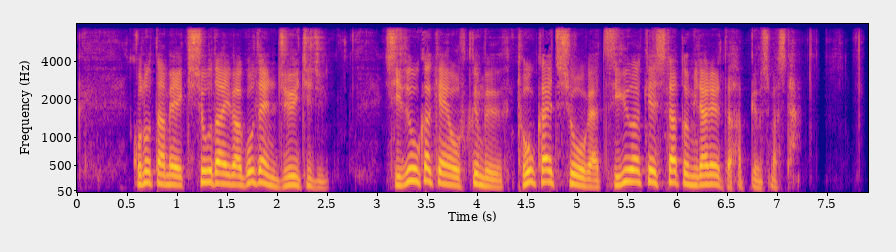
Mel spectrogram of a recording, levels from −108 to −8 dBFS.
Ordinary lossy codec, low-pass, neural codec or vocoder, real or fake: AAC, 48 kbps; 7.2 kHz; codec, 16 kHz, 4.8 kbps, FACodec; fake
